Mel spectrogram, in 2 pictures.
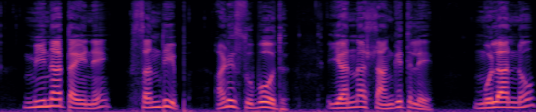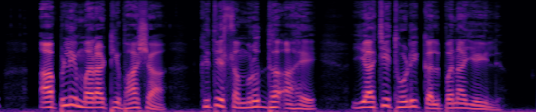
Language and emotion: Marathi, neutral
